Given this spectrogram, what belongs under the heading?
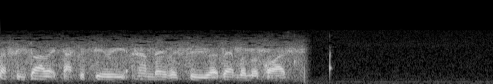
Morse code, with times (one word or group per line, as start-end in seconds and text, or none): none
